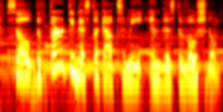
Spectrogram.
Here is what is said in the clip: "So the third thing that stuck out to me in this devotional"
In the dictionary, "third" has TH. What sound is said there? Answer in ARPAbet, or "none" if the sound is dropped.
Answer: TH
